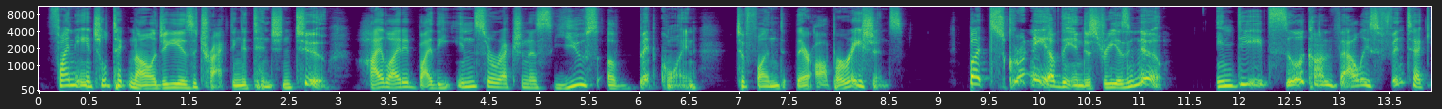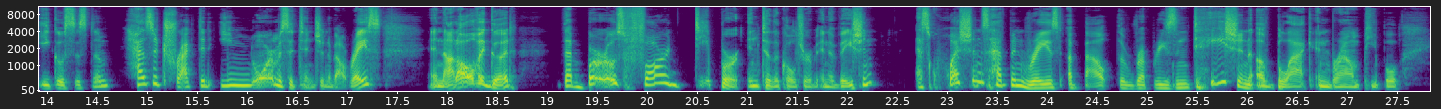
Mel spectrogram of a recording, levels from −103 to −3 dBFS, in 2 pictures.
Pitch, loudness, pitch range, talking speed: 200 Hz, -19 LUFS, 140-230 Hz, 135 wpm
